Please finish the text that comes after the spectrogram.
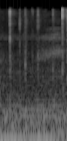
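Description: Quick typing on a computer keyboard, light clicky keystrokes in an uneven run over a steady low hum, close and moderately quiet.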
